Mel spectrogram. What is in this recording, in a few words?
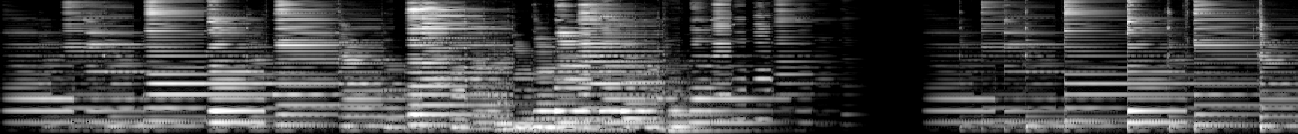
Bowed Guitar; Preset: Bowed Guitar; Physion Mk II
